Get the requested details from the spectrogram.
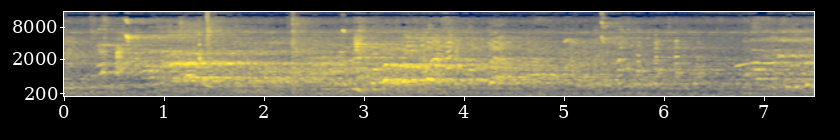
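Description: Shuttlecocks are struck with rackets in a large echoing hall.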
